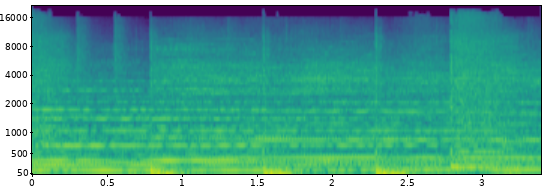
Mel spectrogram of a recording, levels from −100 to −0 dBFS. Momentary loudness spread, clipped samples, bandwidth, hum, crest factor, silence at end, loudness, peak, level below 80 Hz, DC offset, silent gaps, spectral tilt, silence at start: 2 LU; under 0.1%; 19.5 kHz; none; 14 dB; 0 s; -18 LUFS; -4 dBFS; -22 dBFS; under 0.1%; none; -5 dB/octave; 0 s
